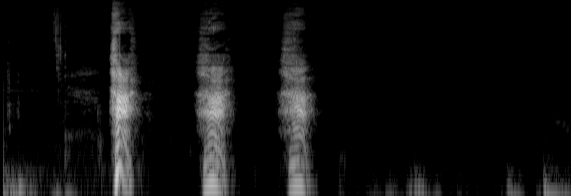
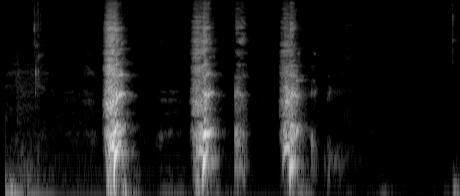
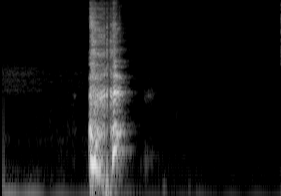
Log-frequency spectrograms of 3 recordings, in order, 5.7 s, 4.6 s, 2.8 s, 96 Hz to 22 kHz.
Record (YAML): exhalation_length: 5.7 s
exhalation_amplitude: 32768
exhalation_signal_mean_std_ratio: 0.22
three_cough_length: 4.6 s
three_cough_amplitude: 32768
three_cough_signal_mean_std_ratio: 0.26
cough_length: 2.8 s
cough_amplitude: 32768
cough_signal_mean_std_ratio: 0.25
survey_phase: beta (2021-08-13 to 2022-03-07)
age: 45-64
gender: Male
wearing_mask: 'No'
symptom_none: true
smoker_status: Never smoked
respiratory_condition_asthma: false
respiratory_condition_other: false
recruitment_source: REACT
submission_delay: 2 days
covid_test_result: Negative
covid_test_method: RT-qPCR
